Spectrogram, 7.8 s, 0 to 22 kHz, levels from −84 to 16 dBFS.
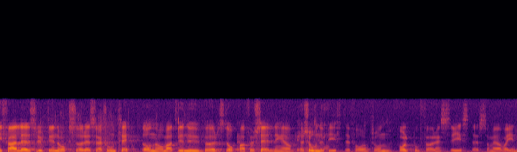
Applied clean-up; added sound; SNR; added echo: none; none; none; none.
